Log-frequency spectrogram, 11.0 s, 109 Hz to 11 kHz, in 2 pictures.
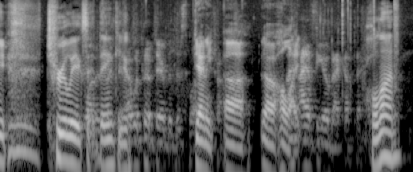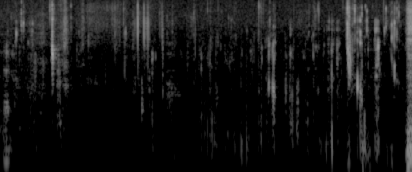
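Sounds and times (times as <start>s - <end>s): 
speech: 0.0s - 5.4s
crunchy clicks and mouth noises: 4.4s - 11.0s
wet chewing of ice cream cake with cookie dough: 4.4s - 11.0s.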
